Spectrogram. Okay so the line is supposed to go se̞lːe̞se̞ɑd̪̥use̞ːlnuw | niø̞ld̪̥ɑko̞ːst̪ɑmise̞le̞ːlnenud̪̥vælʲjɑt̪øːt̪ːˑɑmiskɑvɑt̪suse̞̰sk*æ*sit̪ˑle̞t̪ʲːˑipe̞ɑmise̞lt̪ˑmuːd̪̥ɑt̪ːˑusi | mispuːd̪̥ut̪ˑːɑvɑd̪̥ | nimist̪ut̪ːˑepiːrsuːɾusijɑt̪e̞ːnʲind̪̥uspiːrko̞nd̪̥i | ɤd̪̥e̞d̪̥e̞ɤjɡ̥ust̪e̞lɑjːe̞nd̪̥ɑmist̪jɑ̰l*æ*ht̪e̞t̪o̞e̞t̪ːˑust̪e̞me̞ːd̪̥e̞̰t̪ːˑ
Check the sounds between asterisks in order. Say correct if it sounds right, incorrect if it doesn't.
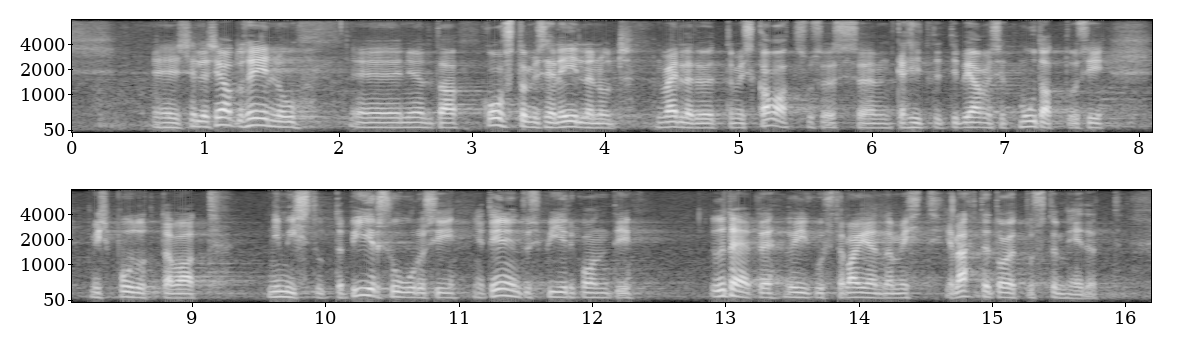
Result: correct, correct

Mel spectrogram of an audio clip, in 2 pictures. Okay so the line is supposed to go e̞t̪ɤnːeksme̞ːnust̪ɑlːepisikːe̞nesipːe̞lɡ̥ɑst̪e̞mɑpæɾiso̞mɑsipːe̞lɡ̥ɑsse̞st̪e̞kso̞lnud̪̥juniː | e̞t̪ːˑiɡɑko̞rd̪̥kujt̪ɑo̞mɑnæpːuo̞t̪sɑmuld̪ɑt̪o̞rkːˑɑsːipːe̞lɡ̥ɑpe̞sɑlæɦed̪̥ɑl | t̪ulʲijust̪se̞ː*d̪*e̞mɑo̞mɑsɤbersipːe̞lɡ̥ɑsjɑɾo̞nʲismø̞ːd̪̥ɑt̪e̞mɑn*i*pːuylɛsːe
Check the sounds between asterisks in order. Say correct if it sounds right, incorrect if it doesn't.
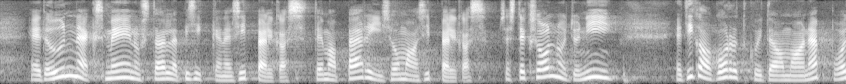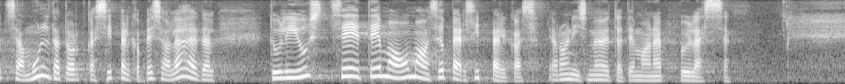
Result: incorrect, incorrect

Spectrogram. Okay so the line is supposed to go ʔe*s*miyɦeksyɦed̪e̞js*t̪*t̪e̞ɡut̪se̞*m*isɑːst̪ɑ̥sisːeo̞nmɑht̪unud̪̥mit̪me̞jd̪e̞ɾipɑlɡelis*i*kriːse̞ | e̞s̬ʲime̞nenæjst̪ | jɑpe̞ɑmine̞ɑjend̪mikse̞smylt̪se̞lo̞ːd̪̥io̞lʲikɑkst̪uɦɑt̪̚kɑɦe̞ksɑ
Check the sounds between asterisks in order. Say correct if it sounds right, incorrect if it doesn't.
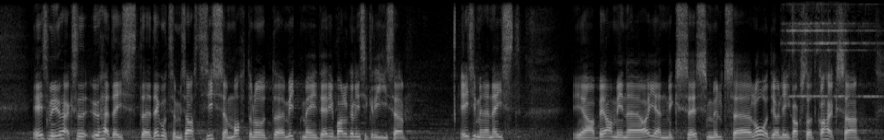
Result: correct, correct, correct, correct

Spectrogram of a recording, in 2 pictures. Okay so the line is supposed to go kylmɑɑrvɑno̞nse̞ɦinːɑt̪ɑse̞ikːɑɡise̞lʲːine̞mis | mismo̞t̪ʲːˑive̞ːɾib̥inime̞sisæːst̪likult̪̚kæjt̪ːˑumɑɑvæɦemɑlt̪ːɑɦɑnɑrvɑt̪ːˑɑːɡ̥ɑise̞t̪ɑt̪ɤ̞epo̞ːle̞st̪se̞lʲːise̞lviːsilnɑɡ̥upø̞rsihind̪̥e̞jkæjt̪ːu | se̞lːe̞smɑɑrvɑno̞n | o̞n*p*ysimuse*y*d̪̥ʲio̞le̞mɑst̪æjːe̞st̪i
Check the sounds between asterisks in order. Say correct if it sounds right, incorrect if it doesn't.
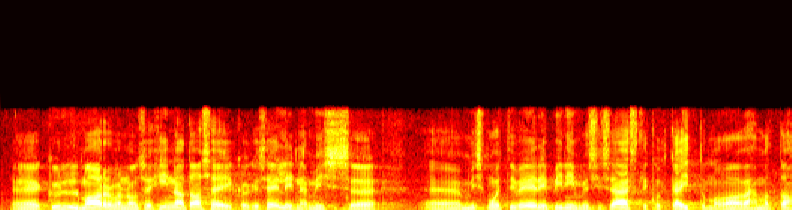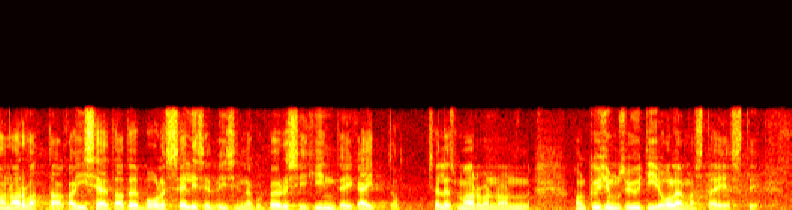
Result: incorrect, correct

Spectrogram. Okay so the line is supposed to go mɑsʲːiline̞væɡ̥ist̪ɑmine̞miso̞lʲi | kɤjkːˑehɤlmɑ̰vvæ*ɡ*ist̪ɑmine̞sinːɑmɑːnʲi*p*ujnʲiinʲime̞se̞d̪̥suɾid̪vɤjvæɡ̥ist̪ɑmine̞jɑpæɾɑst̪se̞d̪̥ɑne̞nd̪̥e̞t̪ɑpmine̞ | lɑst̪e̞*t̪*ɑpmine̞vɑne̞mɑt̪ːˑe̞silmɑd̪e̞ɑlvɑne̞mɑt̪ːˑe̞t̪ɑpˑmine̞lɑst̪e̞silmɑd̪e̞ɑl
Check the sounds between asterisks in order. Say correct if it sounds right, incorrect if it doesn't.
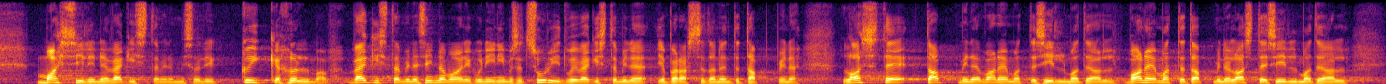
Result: correct, incorrect, correct

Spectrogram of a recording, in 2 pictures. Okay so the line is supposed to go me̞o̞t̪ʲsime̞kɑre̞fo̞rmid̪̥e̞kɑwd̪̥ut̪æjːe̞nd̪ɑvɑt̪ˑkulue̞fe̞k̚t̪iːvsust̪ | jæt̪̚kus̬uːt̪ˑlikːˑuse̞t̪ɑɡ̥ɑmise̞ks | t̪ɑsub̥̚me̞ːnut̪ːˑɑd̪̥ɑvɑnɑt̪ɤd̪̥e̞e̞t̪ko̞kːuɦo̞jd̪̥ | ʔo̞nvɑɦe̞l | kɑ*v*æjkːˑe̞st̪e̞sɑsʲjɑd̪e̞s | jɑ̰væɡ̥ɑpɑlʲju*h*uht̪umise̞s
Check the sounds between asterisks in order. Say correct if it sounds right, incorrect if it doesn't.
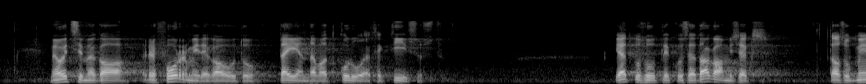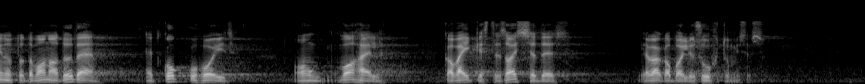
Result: correct, incorrect

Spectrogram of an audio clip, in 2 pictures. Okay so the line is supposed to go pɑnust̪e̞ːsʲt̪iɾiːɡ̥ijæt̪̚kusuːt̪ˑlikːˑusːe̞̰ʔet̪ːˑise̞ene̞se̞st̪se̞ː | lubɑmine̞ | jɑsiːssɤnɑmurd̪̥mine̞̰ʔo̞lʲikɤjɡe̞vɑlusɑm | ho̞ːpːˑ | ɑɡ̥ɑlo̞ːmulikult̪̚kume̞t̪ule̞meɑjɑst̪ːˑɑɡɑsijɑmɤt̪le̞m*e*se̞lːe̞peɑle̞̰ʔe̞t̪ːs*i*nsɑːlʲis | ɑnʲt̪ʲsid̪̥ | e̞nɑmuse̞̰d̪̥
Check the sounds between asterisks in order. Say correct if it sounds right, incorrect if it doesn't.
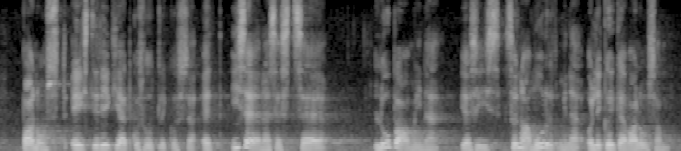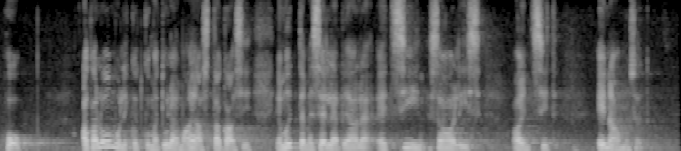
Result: correct, incorrect

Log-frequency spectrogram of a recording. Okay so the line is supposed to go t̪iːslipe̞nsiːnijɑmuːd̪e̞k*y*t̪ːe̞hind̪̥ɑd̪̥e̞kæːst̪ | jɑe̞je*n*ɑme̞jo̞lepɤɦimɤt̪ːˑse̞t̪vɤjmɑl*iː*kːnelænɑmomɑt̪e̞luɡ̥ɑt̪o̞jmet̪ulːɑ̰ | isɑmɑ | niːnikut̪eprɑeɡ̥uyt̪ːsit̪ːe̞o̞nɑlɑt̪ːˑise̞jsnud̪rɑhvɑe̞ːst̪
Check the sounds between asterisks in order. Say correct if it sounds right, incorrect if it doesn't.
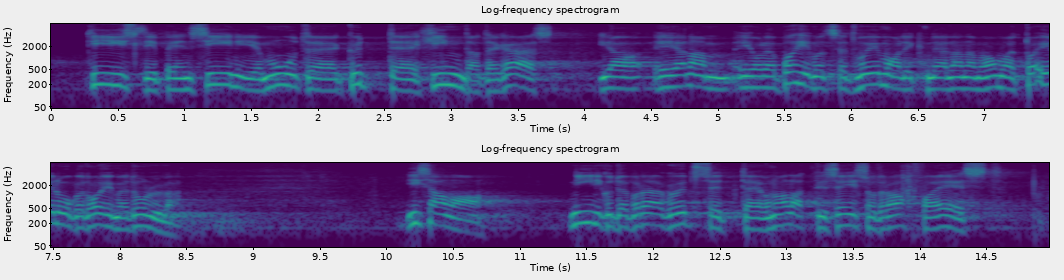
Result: correct, correct, incorrect

